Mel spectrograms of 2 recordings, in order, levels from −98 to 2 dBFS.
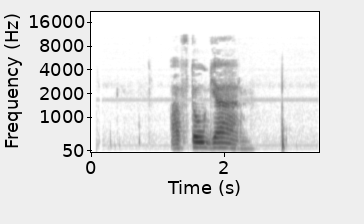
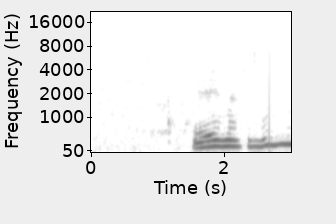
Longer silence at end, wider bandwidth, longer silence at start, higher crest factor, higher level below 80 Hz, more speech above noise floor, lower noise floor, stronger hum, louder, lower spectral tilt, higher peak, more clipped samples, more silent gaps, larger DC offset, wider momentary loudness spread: first, 0.55 s vs 0 s; first, 11.5 kHz vs 7 kHz; about the same, 1.2 s vs 1.15 s; about the same, 18 dB vs 16 dB; first, -80 dBFS vs -90 dBFS; first, 42 dB vs 37 dB; second, -72 dBFS vs -86 dBFS; neither; first, -30 LUFS vs -50 LUFS; second, -6 dB/octave vs -11 dB/octave; first, -16 dBFS vs -36 dBFS; neither; neither; neither; first, 19 LU vs 8 LU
